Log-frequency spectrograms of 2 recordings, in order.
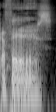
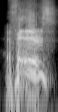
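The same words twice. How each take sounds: First: Said in the usual way. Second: "Affairs?" said high and loud with a rising tune; a mock-shocked "Affairs?"; scandalized affairs. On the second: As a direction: pounce on "Affairs?" as if it were a scandal.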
